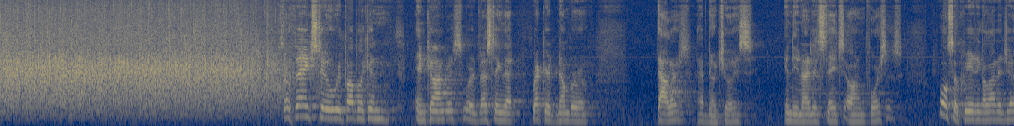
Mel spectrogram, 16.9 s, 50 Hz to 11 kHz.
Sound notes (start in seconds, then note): 0.0 applause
